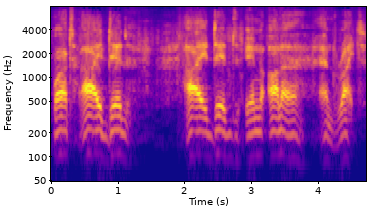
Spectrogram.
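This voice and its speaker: An actor playing a condemned male poisoner doctor, speaking in slow, grave tones that drop to whispers, in a 1950s radio drama. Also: on the low side, lo-fi sound. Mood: grim, defiant. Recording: noisy old radio recording.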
